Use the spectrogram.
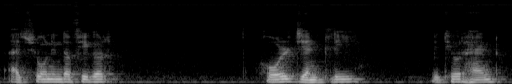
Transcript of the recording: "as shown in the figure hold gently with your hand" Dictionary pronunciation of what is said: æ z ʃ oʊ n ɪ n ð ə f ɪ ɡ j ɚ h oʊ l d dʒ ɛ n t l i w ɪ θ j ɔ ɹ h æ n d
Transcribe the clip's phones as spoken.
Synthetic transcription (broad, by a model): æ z ʃ oʊ n ɪ n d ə f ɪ ɡ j ɚ h oʊ l d dʒ ɛ n t l i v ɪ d j ɔ ɹ h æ n d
